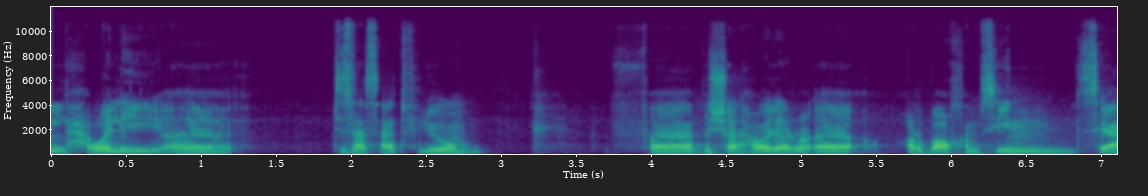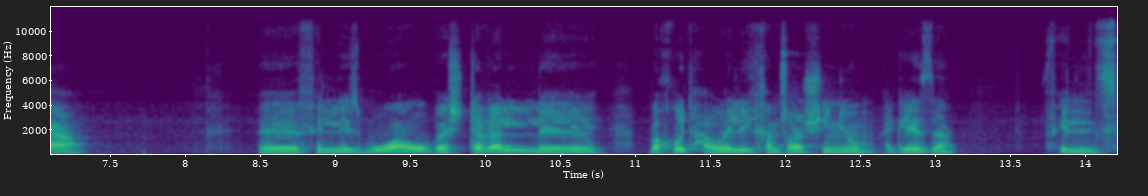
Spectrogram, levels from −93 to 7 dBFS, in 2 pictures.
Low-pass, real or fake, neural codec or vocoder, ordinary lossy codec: 10.8 kHz; real; none; none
